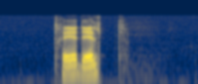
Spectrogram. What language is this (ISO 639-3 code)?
nor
